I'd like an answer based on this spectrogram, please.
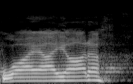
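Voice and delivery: slow, drawn-out mock tough guy; tough-guy threat. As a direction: growl it out like an old cartoon bully. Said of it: "we're like".

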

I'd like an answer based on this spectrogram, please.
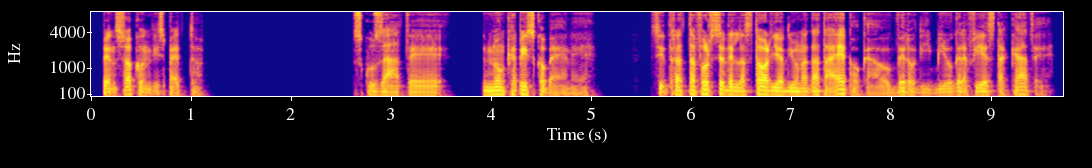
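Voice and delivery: plain reading voice

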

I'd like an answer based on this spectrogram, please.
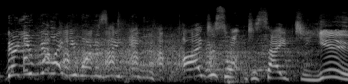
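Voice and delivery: London Cockney, dropped consonants; Cockney accent. Shown as a demonstration. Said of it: "That's such a Cockney London accent".

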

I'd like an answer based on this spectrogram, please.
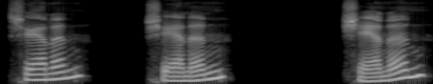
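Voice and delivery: "Shannon" with rising tone, spaced by pauses; questioning call. Retold or imitated. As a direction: say each "Shannon" as a check for response. Retells dispatcher calling silent caller.

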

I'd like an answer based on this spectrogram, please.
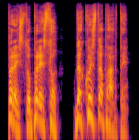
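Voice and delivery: high, hurried call to follow; urgent shout. Acted. Harvey Deacon calls the others to safety, urgent shout. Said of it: "urlava Harvey Deacon".

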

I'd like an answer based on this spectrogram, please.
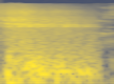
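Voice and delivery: long blown-out sigh; overwhelmed exhale. Retold or imitated. Recalling being in over his head at training, overwhelmed sigh. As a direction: let out a heavy puff of breath.

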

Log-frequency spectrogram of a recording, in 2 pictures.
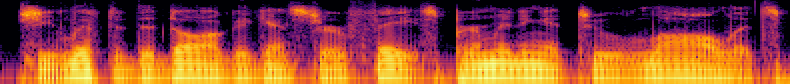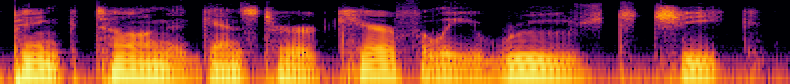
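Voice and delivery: ordinary delivery, nothing marked

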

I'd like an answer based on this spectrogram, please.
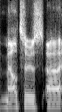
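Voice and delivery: ordinary talk, nothing marked

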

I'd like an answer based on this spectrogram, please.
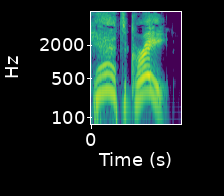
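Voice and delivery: high, loud, lazy praise; mock bored approval. Friends brushing off his draft with empty praise, mocked high and loud. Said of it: "they're just like".

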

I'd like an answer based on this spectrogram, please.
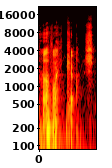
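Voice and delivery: breathless whispered giggle; whispering through a giggle at a friend's showing off; whispered laugh. Real, not acted. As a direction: laugh it out under your breath. Friend shows off his body.

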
